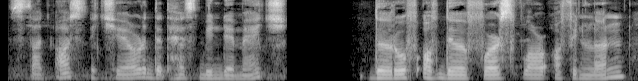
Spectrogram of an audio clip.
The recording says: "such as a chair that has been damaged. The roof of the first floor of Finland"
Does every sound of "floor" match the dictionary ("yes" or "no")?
yes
